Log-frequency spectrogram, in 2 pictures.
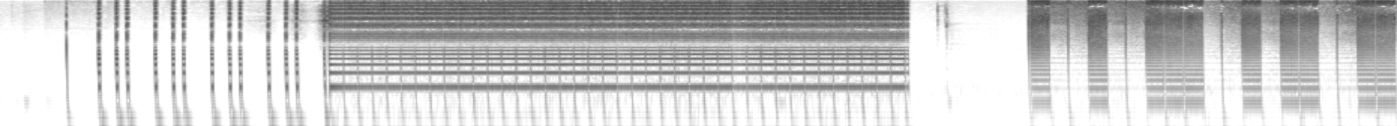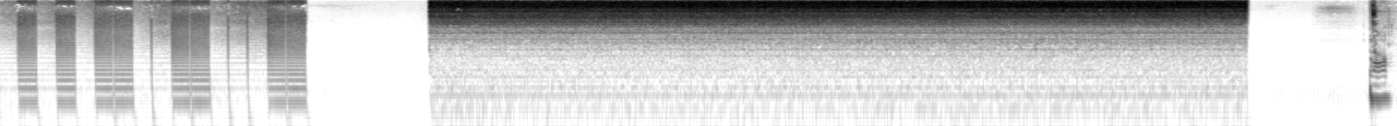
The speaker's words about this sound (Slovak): Čiže na sledujúcej ukážke si vypočujeme všetky tri typy tieto, týchto signálov. Budeme najprv počuť teda ten multiplex e, časový pre tú GSM e, telefón, potom to bude cez ten, pre ten DECT telefón a potom to bude pre tú tetrasieť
